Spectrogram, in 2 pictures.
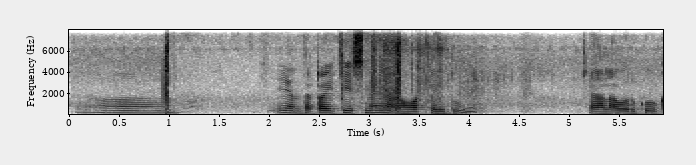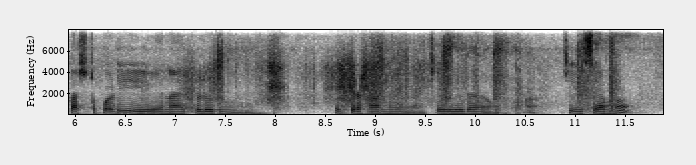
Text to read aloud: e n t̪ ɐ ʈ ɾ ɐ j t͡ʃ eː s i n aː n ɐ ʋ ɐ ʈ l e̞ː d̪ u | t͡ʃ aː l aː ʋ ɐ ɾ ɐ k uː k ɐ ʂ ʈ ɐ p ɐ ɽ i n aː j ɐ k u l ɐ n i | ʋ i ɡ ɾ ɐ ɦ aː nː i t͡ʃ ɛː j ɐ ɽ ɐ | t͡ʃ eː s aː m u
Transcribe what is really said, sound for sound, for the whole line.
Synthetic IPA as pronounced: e n t̪ ɐ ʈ ɾ ɐ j t͡ʃ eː s i n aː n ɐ ʋ ɐ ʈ l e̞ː d̪ u | t͡ʃ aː l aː ʋ ɐ ɾ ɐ k uː k ɐ ʂ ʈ ɐ p ɐ ɽ i n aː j ɐ k u ɽ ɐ n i | ʋ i ɡ ɾ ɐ ɦ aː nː i t͡ʃ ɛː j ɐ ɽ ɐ | t͡ʃ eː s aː m u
